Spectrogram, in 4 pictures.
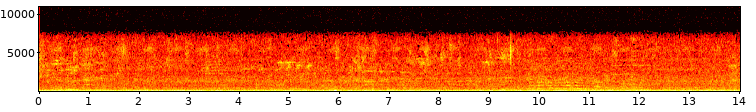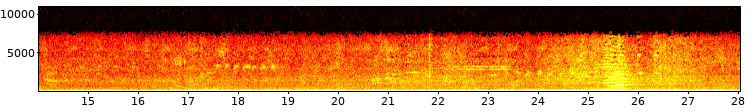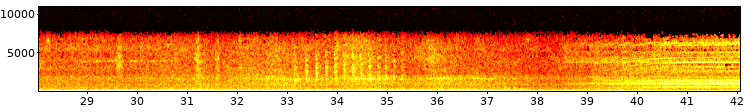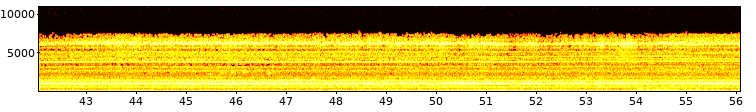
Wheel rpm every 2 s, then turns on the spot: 0, 0, 0, 0, 0, 0, 0, 0, 0, 0, 0, 0, 0, 0, 0, 0, 0, 0, 0, 0, 0, 0, 0, 0, 0, 0, 0, 0.
none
